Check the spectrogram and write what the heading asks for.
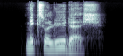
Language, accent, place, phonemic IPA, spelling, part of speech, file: German, Germany, Berlin, /ˈmɪksoˌlyːdɪʃ/, mixolydisch, adjective, De-mixolydisch.ogg
- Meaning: Mixolydian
